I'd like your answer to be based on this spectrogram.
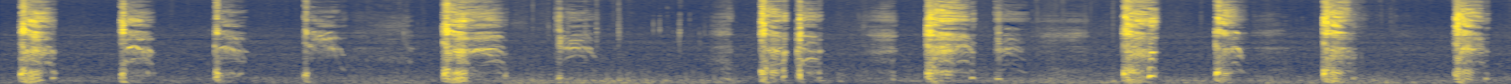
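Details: Person with recurrent coughing, wheezing and choking fits, having another fit in the car: about a dozen repeated harsh cough bursts with strained breaths between them.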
